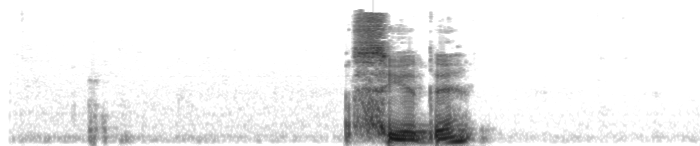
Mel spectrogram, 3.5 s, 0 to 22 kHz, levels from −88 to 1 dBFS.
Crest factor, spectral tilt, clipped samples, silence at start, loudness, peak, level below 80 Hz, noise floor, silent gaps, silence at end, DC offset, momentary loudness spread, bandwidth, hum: 20 dB; -4 dB/octave; under 0.1%; 1.7 s; -14 LUFS; 0 dBFS; -56 dBFS; -73 dBFS; none; 1.15 s; under 0.1%; 15 LU; 16.5 kHz; none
